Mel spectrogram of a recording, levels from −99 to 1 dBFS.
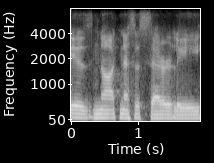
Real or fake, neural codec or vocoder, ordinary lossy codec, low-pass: real; none; Opus, 16 kbps; 7.2 kHz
